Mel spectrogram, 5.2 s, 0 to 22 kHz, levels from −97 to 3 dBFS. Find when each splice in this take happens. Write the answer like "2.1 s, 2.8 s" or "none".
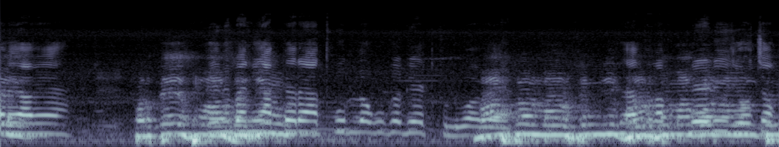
none

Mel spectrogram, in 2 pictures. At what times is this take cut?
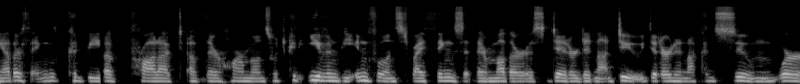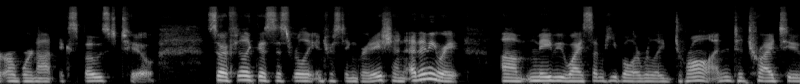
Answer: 1.0 s

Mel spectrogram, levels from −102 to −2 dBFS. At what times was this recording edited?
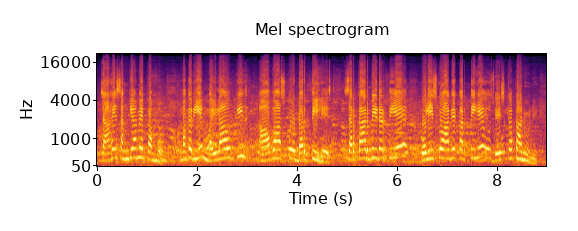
7.9 s

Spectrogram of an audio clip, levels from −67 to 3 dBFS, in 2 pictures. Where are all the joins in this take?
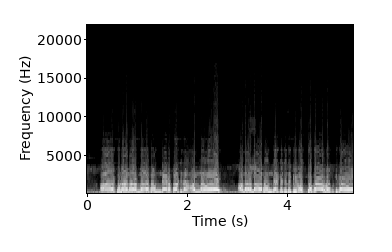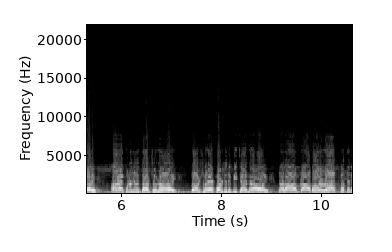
none

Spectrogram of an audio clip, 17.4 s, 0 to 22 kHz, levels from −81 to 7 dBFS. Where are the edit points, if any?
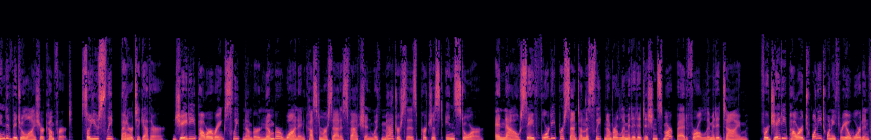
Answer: none

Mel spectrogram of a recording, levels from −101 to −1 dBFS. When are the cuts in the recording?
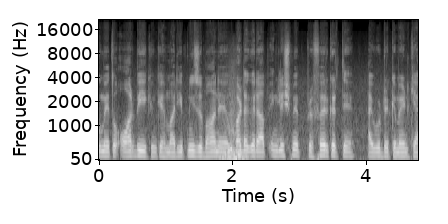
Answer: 2.0 s, 3.1 s, 3.9 s

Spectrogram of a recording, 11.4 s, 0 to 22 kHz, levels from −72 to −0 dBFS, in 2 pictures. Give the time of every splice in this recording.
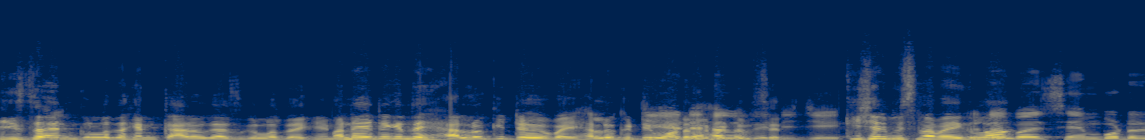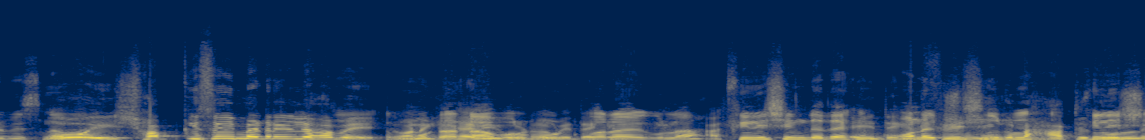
4.2 s, 7.7 s, 9.3 s

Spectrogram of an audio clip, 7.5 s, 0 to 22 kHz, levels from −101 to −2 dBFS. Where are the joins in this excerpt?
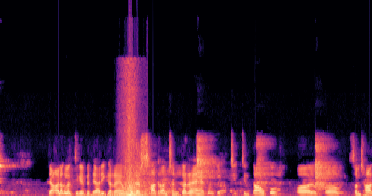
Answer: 2.6 s

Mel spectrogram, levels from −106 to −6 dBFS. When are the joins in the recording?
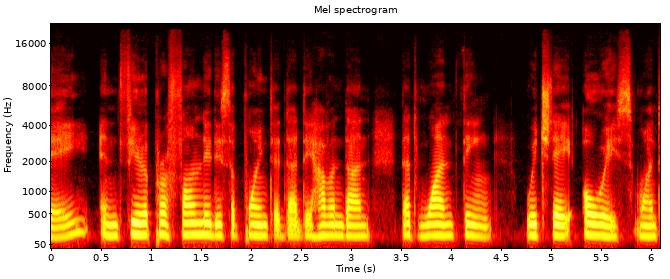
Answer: none

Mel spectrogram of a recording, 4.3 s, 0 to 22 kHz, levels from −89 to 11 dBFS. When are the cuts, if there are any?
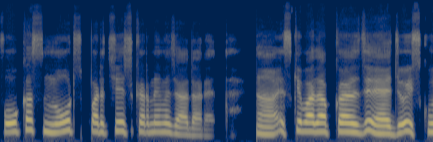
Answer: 2.4 s

